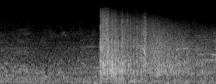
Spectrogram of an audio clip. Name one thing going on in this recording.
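A starting pistol fires once with a sharp crack outdoors.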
